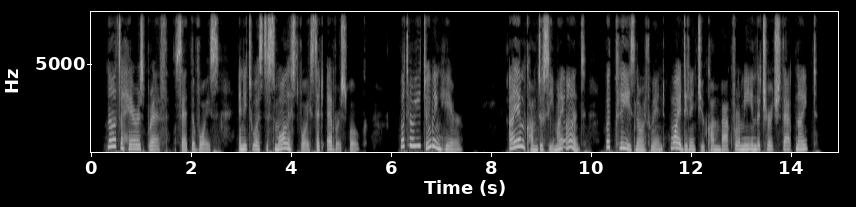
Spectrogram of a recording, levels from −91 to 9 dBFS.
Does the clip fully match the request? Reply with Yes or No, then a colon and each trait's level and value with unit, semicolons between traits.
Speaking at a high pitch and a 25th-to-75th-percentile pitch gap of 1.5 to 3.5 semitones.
No: high, 215 Hz; average, 4.6 semitones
